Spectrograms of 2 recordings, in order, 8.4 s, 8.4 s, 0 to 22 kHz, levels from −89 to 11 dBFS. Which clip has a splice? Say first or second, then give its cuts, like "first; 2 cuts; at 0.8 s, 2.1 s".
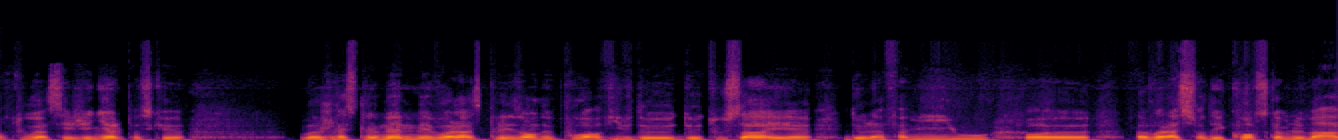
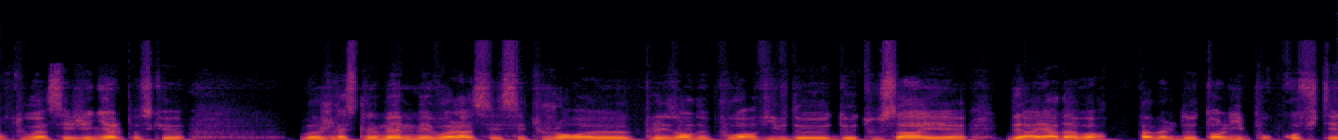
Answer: first; 3 cuts; at 3.0 s, 5.3 s, 6.4 s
